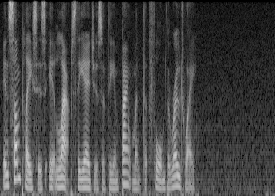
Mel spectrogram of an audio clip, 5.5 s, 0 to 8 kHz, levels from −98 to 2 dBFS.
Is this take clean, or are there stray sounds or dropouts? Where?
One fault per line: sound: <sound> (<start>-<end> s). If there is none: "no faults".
no faults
